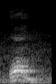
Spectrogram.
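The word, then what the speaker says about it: comb: यह ग्रामर का नियम है, यह होता है उच्चारण इसका टॉम। टॉम मीन्स होता है समाधि। नेक्स्ट कॉम, इससे तो आप परिचित होंगे।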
